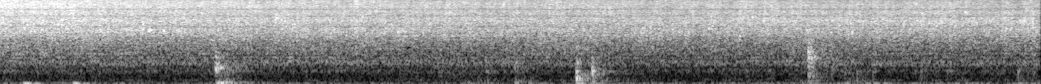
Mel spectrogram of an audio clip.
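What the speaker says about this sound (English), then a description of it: "Depends how crispy you want your bacon" Bacon frying in a pan, with a steady broadband sizzle running throughout, broken by a few short scraping stirs at close range.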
